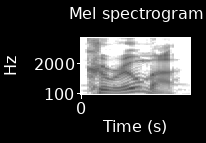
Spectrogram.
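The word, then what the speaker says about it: 車: car screening in Japan the term car is pronounced differently it's called karuma and no we're not referring to the demon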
